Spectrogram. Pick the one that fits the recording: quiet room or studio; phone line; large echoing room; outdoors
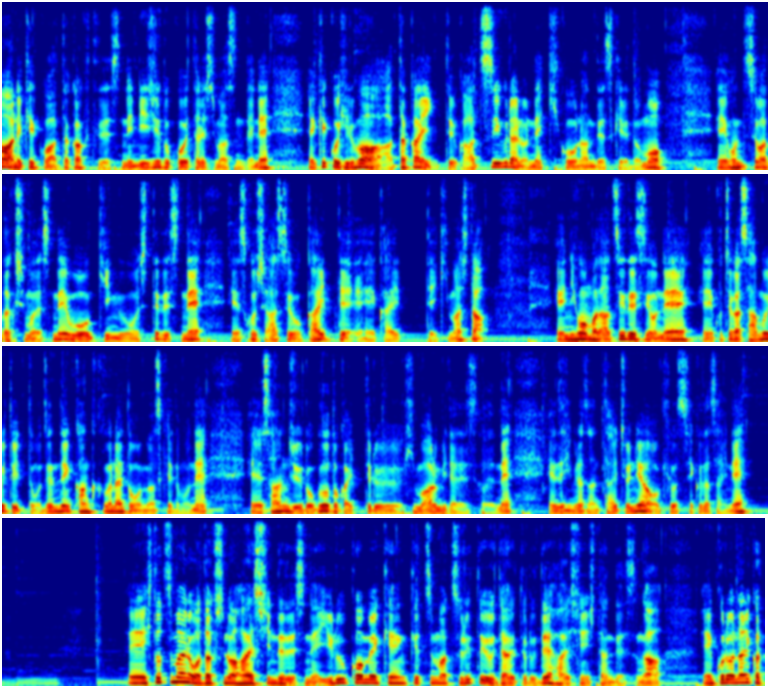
quiet room or studio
